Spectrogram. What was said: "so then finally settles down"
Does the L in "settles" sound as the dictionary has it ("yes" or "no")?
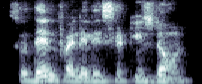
no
